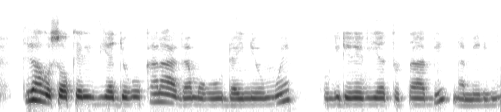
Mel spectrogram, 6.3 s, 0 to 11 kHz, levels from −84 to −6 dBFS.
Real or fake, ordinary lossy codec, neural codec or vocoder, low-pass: real; Opus, 24 kbps; none; 7.2 kHz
